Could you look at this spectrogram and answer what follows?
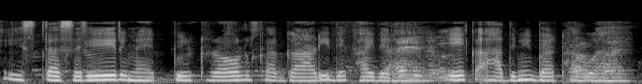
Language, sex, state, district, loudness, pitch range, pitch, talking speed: Hindi, female, Jharkhand, Garhwa, -16 LUFS, 180-205 Hz, 190 Hz, 140 wpm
